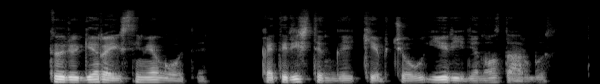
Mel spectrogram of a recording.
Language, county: Lithuanian, Marijampolė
